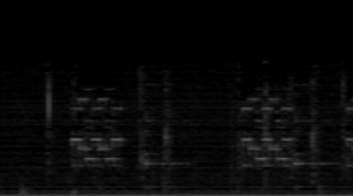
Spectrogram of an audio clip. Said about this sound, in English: Let's do a quick buzzer check.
